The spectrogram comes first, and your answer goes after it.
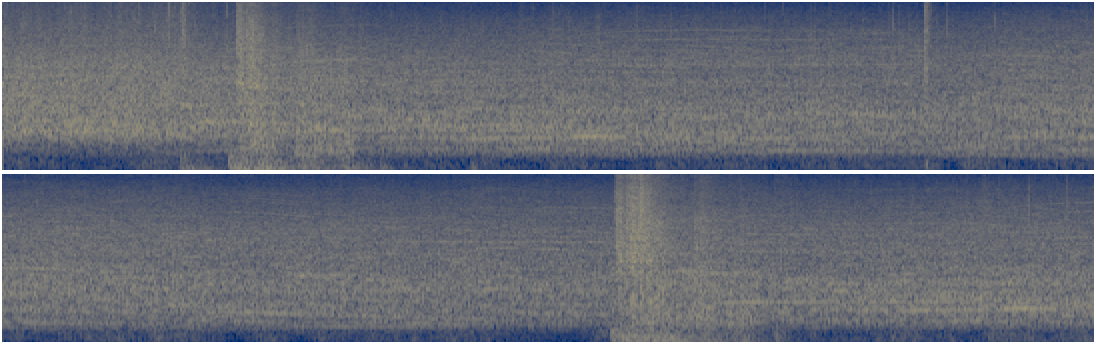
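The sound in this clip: Heavy slams on a wrestling ring mat during a match between The Miz and Vader, including a neckbreaker: two loud, booming thuds well apart, over a steady rushing background noise.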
